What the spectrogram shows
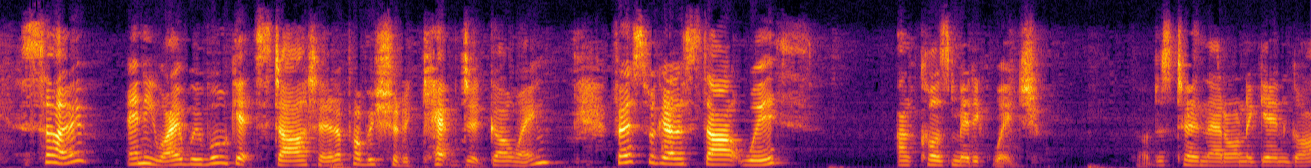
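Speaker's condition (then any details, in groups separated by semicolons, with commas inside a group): No condition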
